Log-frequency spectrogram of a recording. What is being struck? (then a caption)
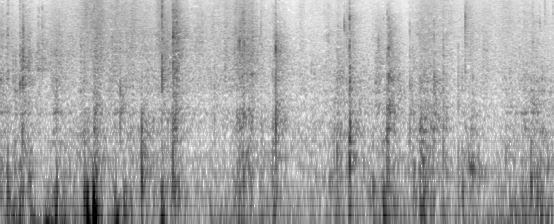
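Newspaper sheets. Hands handle and turn large sheets of thin newsprint paper, making soft crinkling and rustling sounds. Brief papery crackles with bright edges come at uneven intervals over a low, muffled rumble, and the sound fades gently toward the end.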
